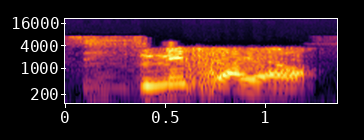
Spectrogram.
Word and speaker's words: Misael: Misael. The phone is so crappy. I can't understand the way he pronounces it. Rhymes with Israel. Okay. Misael, kind of like Israel, but Misael.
